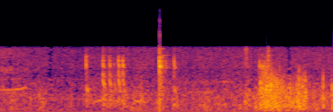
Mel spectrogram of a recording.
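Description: Background noise of an open-air street market, with a quick run of light clicks a little after half a second in and one sharper tick a little after a second.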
